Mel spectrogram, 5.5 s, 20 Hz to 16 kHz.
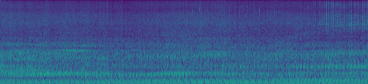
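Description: Turbocharged LS V8 of a lifted, monster-tyred Chevy Camaro running steadily at low revs as the car drives slowly past.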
